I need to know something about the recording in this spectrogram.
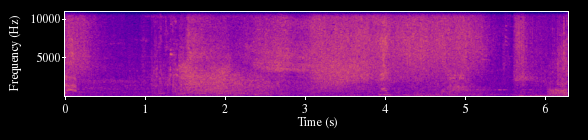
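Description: Game characters clash in combat with hits and impacts.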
